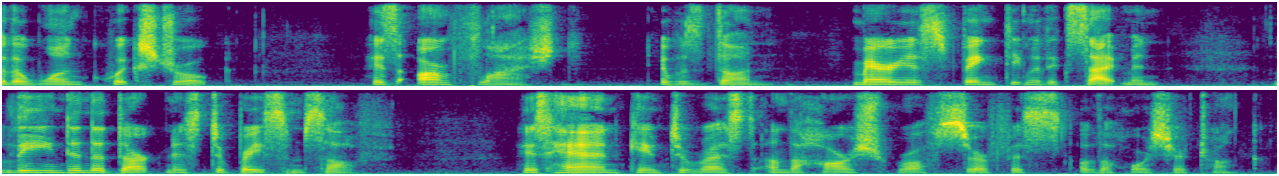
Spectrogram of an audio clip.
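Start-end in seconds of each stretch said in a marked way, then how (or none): none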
